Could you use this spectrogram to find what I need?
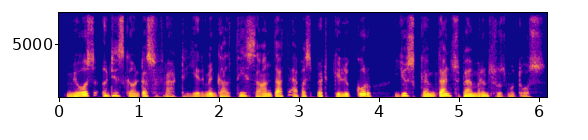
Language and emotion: Kashmiri, fearful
